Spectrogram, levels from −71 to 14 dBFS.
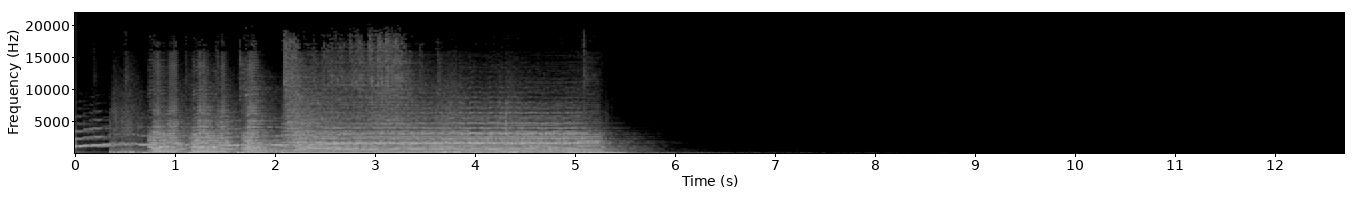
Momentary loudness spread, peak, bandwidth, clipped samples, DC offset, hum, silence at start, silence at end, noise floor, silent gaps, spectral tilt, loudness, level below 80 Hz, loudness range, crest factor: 7 LU; 0 dBFS; 20 kHz; under 0.1%; under 0.1%; 60 Hz at -55 dBFS; 0 s; 6.75 s; -82 dBFS; none; -4 dB/octave; -14 LUFS; -34 dBFS; 8 LU; 18 dB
